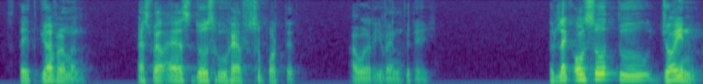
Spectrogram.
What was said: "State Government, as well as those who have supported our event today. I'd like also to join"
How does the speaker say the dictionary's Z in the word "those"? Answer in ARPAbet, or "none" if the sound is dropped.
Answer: S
